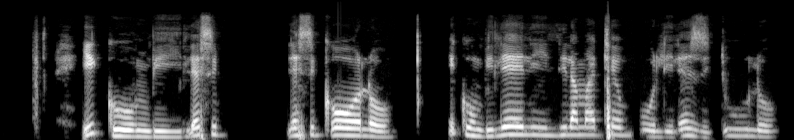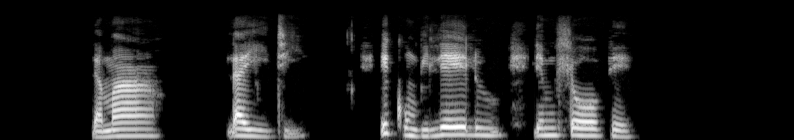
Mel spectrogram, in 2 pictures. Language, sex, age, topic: North Ndebele, male, 18-24, education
